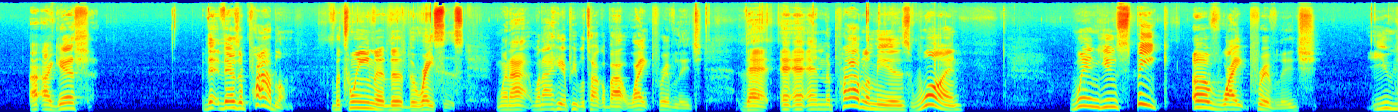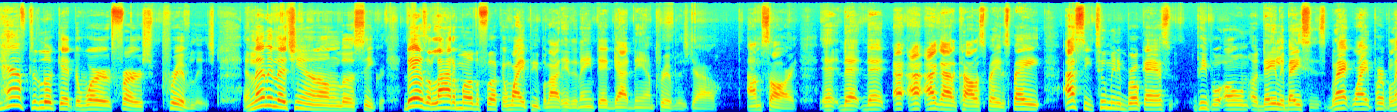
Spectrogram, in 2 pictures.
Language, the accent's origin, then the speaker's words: English; Houston, Texas, United States; my hometown of Houston, motherfucking Texas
